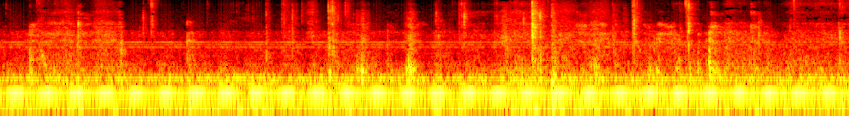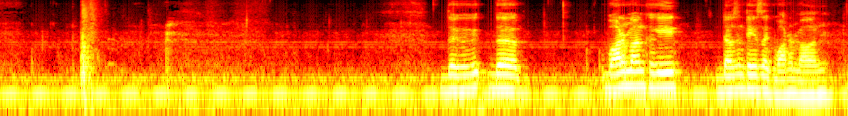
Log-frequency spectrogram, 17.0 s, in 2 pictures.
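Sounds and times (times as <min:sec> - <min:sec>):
person chewing crisp cookie: 0:00.0 - 0:12.2
pulsing low hum: 0:00.0 - 0:16.9.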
